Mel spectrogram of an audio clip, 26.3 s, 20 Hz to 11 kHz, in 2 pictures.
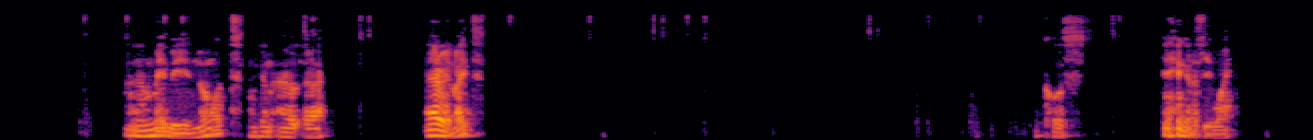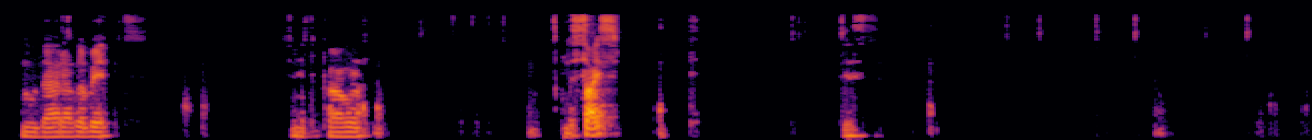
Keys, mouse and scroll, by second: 0.8 middle click, 2.0 x, 3.0-5.0 drag, 5.1-6.1 middle drag, 6.1 g, 6.6 drag, 7.0 middle click, 7.3 r, 8.7 click, 9.4 middle click, 10.0 middle click, 11.4-12.0 middle drag, 11.4 g, 12.7 g, 14.2 middle click, 16.1-17.4 drag, 17.7 middle click, 19.0-20.5 drag, 21.1 click, 23.2 click, 24.2 click, 25.2 click.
